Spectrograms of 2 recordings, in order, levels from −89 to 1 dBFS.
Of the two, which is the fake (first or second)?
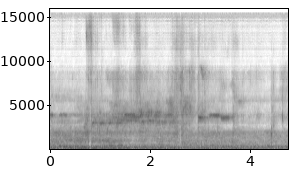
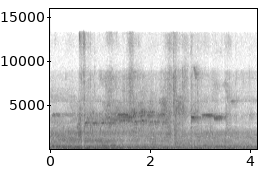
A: first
